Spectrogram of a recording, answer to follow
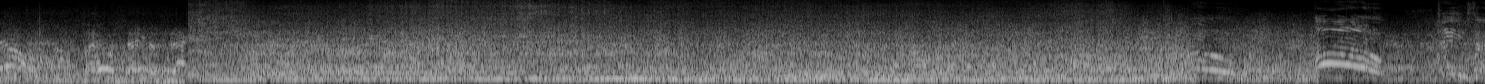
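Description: Several speedway sedan engines running together as a pack races around the dirt oval, starting at a cut about two seconds in and fading near the end.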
